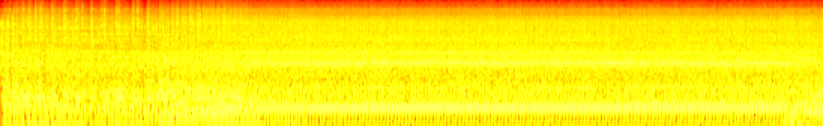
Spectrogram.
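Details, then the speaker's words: Riding mower run low on oil: low heavy lumpy idle, engine rocking, white smoke; owner suspects burnt rings and blown head gasket, not rod knock. "Engine's rocking back pretty pretty good back and forth. I don't think that's really a rod knock or anything like that, but looks like the rings are pretty well burnt."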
